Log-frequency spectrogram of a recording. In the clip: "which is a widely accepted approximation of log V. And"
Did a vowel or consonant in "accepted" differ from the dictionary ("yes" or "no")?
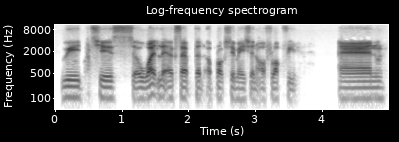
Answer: no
